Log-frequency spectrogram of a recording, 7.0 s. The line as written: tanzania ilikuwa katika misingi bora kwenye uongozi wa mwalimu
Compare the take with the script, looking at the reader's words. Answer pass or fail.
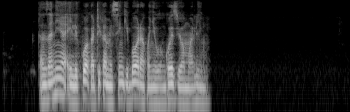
pass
